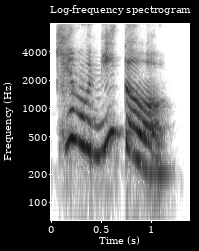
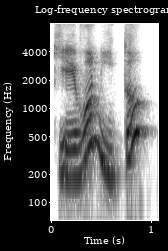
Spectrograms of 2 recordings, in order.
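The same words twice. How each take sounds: First: High, stretched exclamation falling on "bonito"; exclamación con emoción. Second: Slow, questioning rise at the end of "bonito"; tono de pregunta. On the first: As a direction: exclaim it slowly with acted delight on "bonito". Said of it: "Se está expresando con emoción". (exclamación aguda, "bonito" alargado y descendente) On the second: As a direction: say "Qué bonito" as if asking. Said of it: "y ¿qué dice?". (como pregunta, "bonito" sube al final) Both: Shown as a demonstration.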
